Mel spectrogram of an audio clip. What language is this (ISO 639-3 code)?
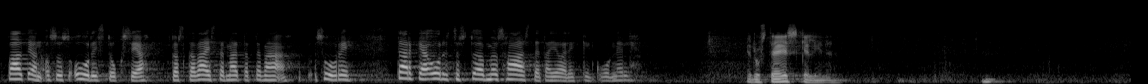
fin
